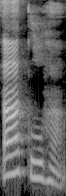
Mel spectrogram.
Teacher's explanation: अ, क वर्ग, हा और विसर्ग ये कंठ से बोले जाते हैं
